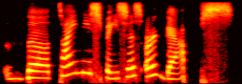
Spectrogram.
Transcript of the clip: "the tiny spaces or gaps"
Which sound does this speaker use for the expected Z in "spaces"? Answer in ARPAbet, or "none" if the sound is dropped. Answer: S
